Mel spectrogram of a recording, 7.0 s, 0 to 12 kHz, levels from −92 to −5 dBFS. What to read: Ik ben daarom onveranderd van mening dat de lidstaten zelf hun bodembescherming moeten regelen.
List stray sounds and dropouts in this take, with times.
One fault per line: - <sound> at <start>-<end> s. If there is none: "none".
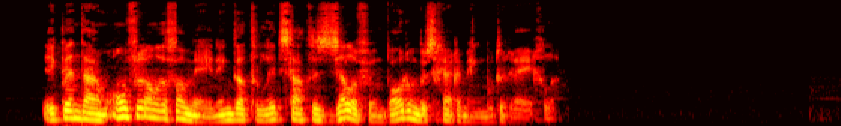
none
